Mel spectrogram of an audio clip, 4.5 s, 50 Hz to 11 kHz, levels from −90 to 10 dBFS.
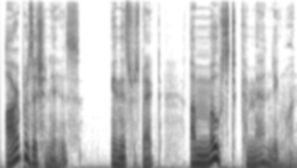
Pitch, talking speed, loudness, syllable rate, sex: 105 Hz, 135 wpm, -20 LUFS, 4.7 syllables/s, male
